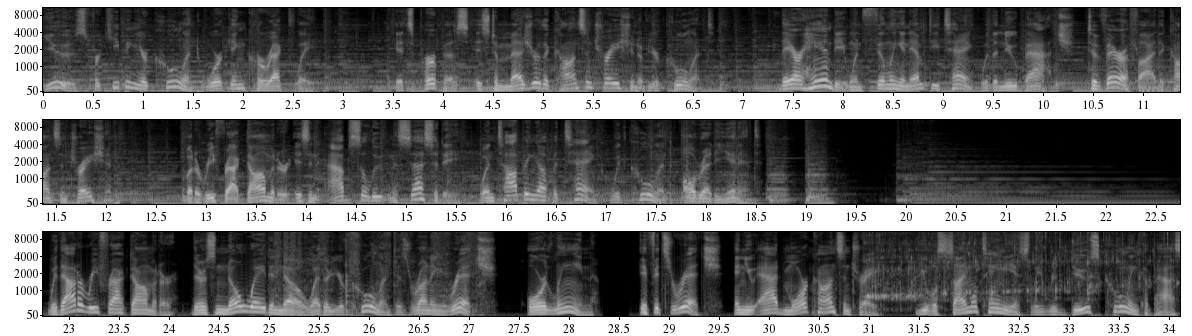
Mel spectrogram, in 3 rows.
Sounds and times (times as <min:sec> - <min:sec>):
Speech: 0:00.0 - 0:02.8, 0:03.5 - 0:06.7, 0:07.4 - 0:12.2, 0:12.8 - 0:18.6, 0:22.8 - 0:34.1
Music: 0:00.0 - 0:23.0.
